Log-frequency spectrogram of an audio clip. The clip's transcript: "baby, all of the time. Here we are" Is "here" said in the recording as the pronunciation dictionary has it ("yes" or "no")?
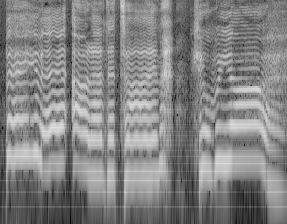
no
